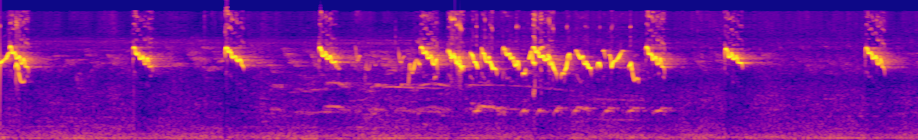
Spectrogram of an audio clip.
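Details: Yellow white-eye, known locally as kecial kuning from Lombok, kept as a bird whose calls are used to stir other birds into singing: sharp high chirps repeated about once a second, with a faster twittering run of rising and falling notes in the middle.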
